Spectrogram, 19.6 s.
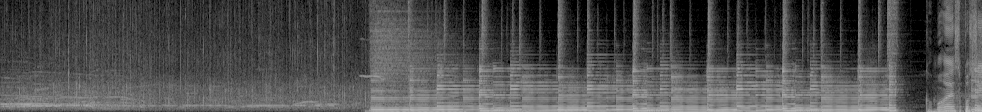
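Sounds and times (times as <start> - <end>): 
audience applause on a music program: 0.0 - 7.9
loud musical section: 7.3 - 18.1, 19.2 - 19.6.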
